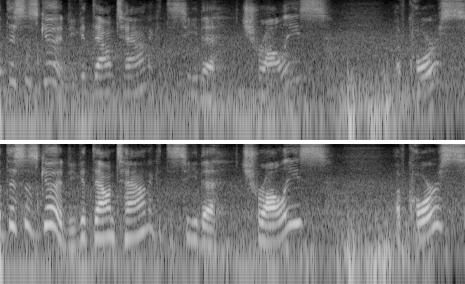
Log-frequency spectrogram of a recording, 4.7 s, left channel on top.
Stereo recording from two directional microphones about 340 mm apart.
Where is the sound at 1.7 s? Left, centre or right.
Centre.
